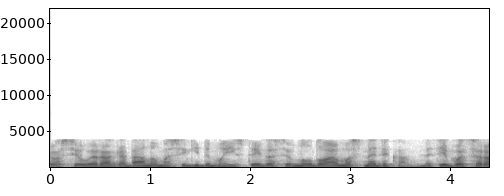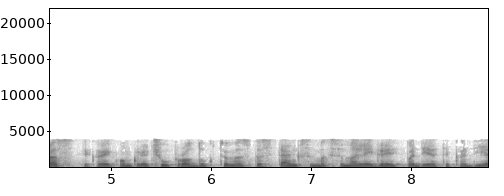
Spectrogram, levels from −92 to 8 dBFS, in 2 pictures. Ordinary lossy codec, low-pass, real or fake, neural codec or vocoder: AAC, 16 kbps; 7.2 kHz; fake; codec, 16 kHz, 2 kbps, FunCodec, trained on LibriTTS, 25 frames a second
